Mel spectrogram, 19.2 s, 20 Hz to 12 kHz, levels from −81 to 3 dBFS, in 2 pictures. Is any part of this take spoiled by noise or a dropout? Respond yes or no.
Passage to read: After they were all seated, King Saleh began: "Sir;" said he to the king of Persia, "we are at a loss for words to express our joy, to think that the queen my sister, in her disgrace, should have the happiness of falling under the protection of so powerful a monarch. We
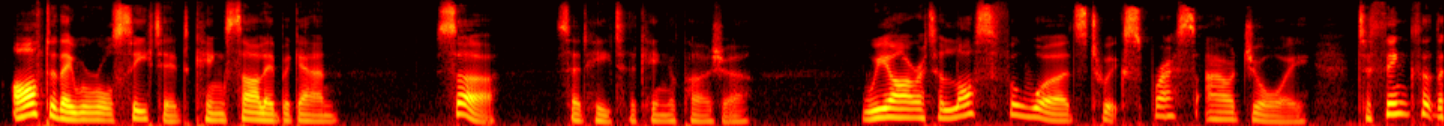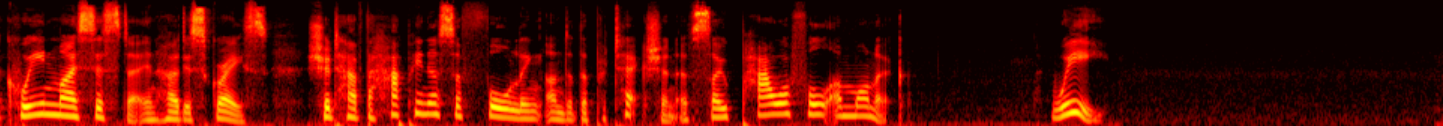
no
